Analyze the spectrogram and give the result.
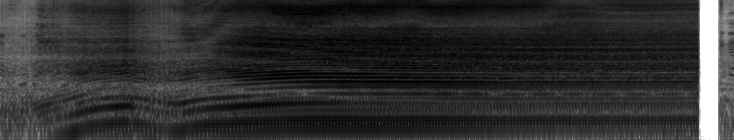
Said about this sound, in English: Let's throttle up and go back around again.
